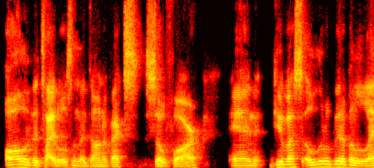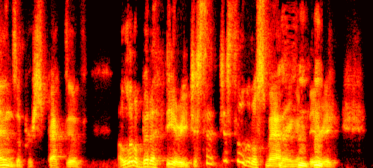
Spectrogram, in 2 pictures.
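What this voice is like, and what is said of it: Slightly sick, congested voice. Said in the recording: “I am recovering from a cold that had me knocked out. I don't know if you can hear it in my voice ... A little bit. I can hear it.”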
